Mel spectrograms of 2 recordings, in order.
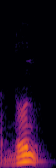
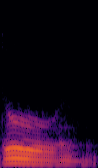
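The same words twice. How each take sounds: First: The vowel is said short. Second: The vowel is said long. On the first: It means the eye of a person. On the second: It means snow falling from the sky.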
